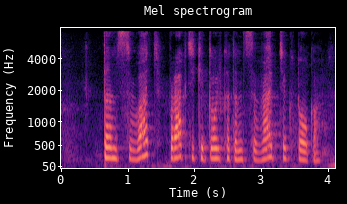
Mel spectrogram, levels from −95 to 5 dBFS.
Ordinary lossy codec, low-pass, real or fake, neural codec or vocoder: none; none; fake; codec, 16 kHz, 1.1 kbps, Voila-Tokenizer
